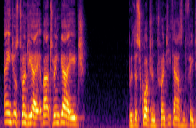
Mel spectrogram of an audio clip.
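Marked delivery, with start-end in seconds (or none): 0.1-1.7 higher, louder pilot's reply; radio reply. A narrator's reading. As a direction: report it clipped over the radio. Section leader replies by radio.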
